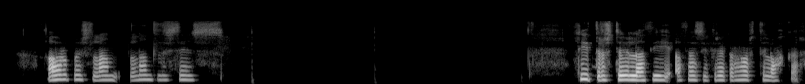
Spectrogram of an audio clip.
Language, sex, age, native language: Icelandic, female, 50-59, Icelandic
